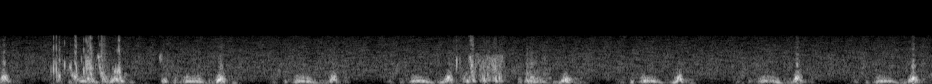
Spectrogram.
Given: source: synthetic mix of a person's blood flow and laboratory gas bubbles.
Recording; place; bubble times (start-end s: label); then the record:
Doppler ultrasound of blood flow; precordium
0.49-1.27 s: bubbles
1.58-1.71 s: bubbles
4.54-5.06 s: bubbles
5.23-5.51 s: bubbles
From the record:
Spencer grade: 2 (many but less than half of the cardiac periods contain bubble signals, singularly or in groups); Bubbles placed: only in the low amplitude regions of the cardiac cycle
